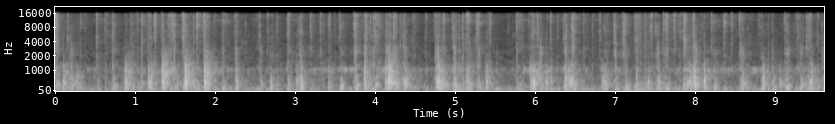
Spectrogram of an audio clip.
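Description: Fingertips of both hands type on a slim silver aluminum computer keyboard with white plastic keys and a solid low-profile body. A quiet, steady stream of short, crisp key taps with a mid-range clack, each tap dying away almost instantly, comes in uneven bursts with brief pauses.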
